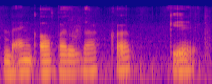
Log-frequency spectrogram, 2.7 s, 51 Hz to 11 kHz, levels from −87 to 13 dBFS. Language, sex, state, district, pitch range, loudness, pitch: Hindi, male, Madhya Pradesh, Bhopal, 110-120 Hz, -20 LUFS, 115 Hz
